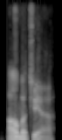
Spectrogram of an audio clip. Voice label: "armature", British

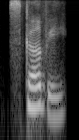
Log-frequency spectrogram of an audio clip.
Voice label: "scurvy", Indian

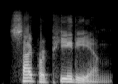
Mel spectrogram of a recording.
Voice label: "Cypripedium", American

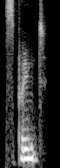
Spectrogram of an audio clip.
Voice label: "sprint", Indian

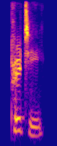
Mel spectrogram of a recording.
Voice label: "pretty", Indian; Dictionary

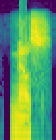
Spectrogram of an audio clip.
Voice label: "nous", American

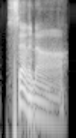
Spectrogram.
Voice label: "seminar", British

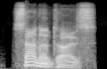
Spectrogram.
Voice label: "sanitize", British

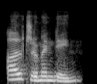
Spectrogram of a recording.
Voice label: "ultramundane", Indian

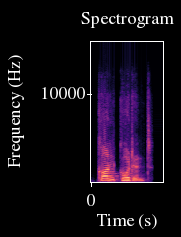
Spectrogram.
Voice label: "concordant", Indian

